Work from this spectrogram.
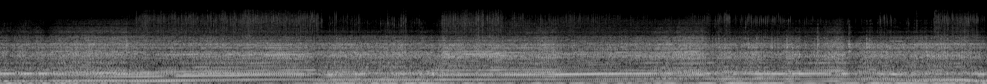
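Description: Loud, continuous roar of race car engines, including BMWs, at Wakefield Raceway, with shifting pitch as cars rev and pass close by, no talking.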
